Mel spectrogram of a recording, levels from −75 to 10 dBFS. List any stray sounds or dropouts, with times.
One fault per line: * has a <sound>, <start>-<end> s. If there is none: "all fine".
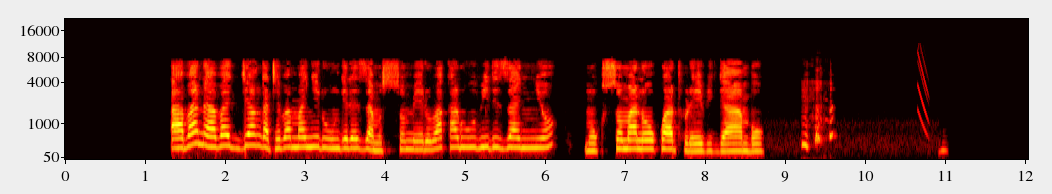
* has a laugh, 9.2-9.7 s
* has a chirp, 10.7-10.8 s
